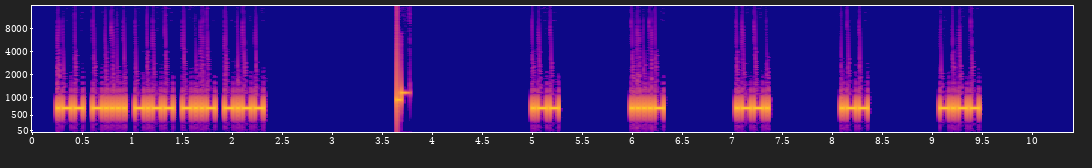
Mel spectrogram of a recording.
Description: Morse code, heard as a keyed tone, about 40 wpm, spaced as for 17 wpm, 700 Hz. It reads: W6YXY W4PWY
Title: USA Call Signs - 5 Characters - 8x Character Spacing - 40wpm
